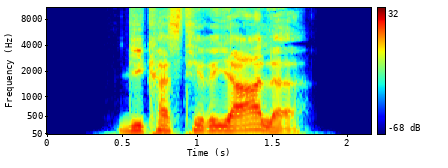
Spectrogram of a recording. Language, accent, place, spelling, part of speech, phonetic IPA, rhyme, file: German, Germany, Berlin, dikasteriale, adjective, [dikasteˈʁi̯aːlə], -aːlə, De-dikasteriale.ogg
- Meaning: inflection of dikasterial: 1. strong/mixed nominative/accusative feminine singular 2. strong nominative/accusative plural 3. weak nominative all-gender singular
